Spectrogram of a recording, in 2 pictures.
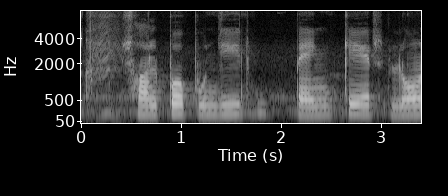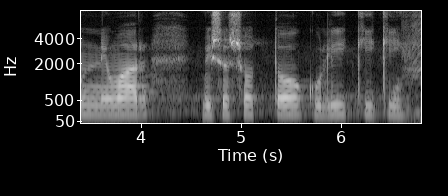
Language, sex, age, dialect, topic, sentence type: Bengali, female, 18-24, Jharkhandi, banking, question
